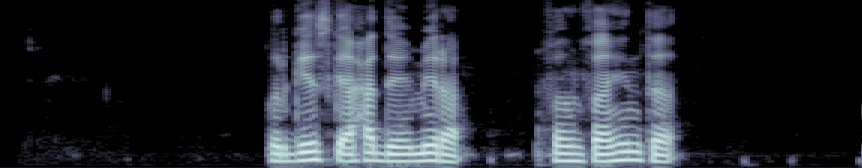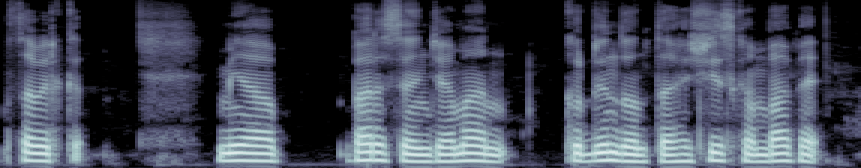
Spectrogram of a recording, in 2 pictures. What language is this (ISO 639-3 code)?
som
